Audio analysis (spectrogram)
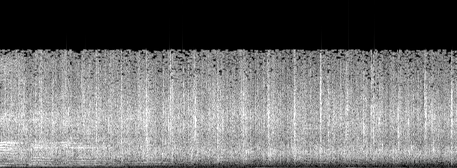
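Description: Steady, dense applause from a crowd fills the whole stretch, many hands clapping together at an even, loud level, with a faint sustained tone fading underneath at the start.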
